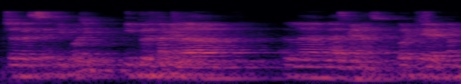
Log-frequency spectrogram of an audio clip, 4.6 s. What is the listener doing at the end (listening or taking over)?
listening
